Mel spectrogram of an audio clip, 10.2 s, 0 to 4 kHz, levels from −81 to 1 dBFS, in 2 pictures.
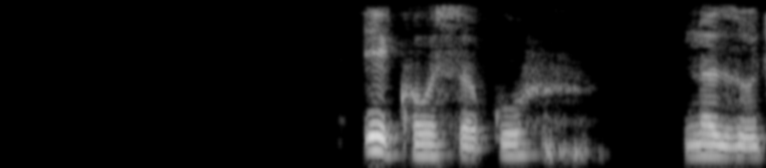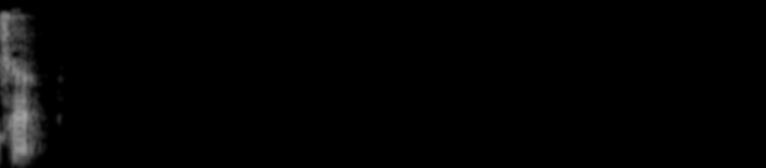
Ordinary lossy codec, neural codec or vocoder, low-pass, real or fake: MP3, 24 kbps; none; 3.6 kHz; real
